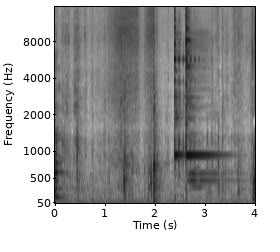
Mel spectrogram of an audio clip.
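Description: Cardboard flash packaging being handled, with a few light taps and a short scrape as the inner box slides out. About two and a half seconds in, a bright bell-like chime rings out and fades over about a second.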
